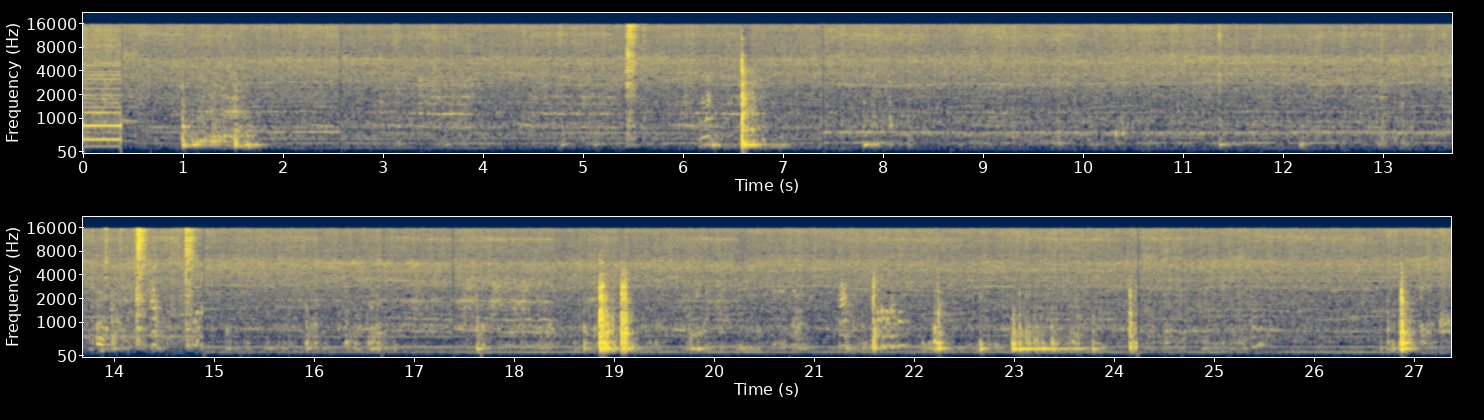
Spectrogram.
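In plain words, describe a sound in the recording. Wooden beams knock against a wooden workbench.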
